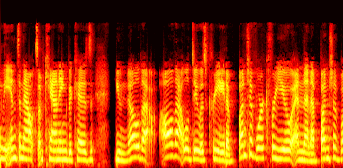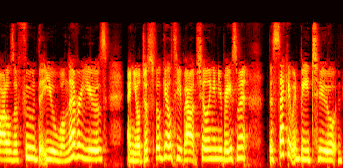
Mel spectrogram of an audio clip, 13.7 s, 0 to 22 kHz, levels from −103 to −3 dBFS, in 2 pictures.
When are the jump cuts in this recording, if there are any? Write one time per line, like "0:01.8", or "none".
0:12.2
